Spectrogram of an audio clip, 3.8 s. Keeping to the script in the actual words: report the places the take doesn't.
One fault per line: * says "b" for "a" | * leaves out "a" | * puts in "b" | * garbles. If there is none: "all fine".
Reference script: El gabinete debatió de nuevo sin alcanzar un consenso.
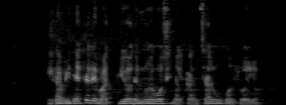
all fine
